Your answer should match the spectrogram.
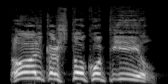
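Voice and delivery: very high, loud, slow holler; yelling. A narrator's reading. Pilot showing off his new plane, yelling. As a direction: bellow it out with proud excitement. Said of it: "заорал он".

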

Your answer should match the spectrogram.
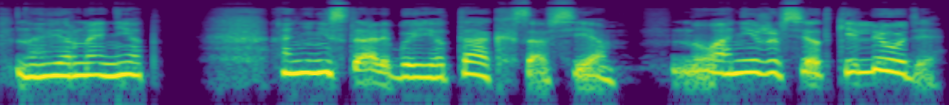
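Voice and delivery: put-on very high, crying boy's voice; tearful protest. A narrator's reading. Crying boy doubts his friend's suspicion, tearful. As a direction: plead through tears in a high voice.

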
